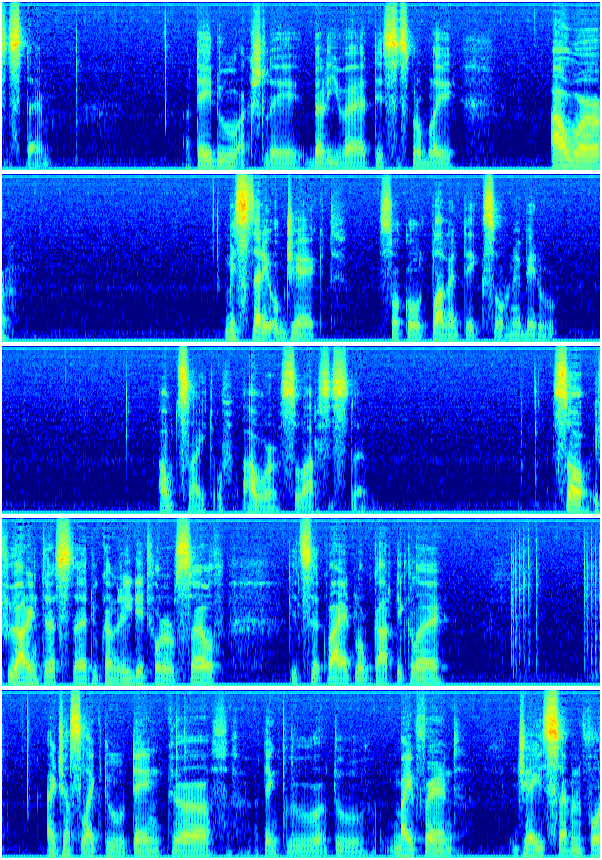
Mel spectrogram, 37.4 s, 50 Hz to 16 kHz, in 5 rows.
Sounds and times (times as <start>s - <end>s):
Speech: 0.0s - 0.7s, 2.2s - 5.7s, 6.8s - 7.7s, 10.2s - 14.5s, 16.9s - 19.6s, 21.8s - 25.2s, 26.0s - 28.0s, 30.4s - 35.7s, 36.3s - 37.3s.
